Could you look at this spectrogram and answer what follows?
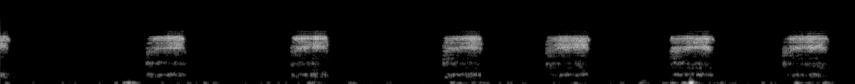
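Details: Owl shredding and swallowing a large rabbit at 3:33 AM on April 9, 2012; harsh, raspy screeching notes of about half a second, repeated roughly every second and a half, with soft low thumps and rustling between.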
